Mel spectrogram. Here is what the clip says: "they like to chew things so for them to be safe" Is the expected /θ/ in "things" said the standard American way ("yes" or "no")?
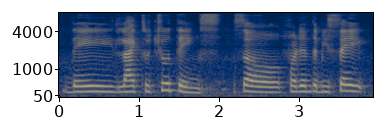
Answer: no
